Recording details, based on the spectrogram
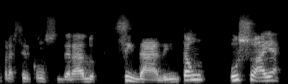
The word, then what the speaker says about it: Ushuaia: cuja capital é Ushuaia, é, que não se pronuncia Ushuaia, como muitas pessoas dizem, mas sim Ushuaia, porque o H é mudo e Ushuaia é uma palavra no idioma jagante, o idioma dos indígenas que existiam ali naquela, naquela região.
